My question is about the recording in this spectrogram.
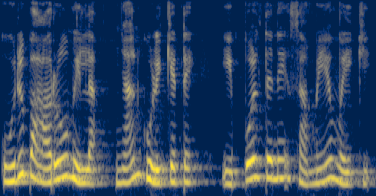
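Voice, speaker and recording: Woman doing a coy, flustered new bride, soft and mellow, audio-story scene. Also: on the high side, normal speed, close to an everyday voice. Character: shy, flustered young bride.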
